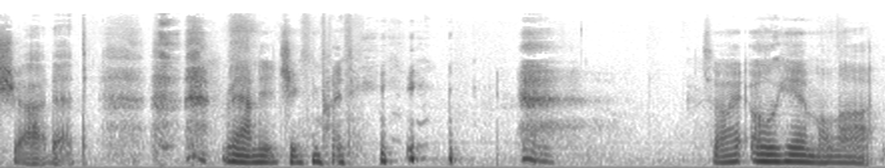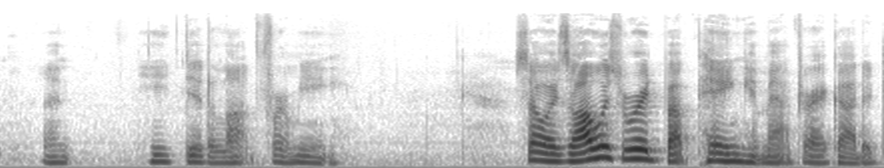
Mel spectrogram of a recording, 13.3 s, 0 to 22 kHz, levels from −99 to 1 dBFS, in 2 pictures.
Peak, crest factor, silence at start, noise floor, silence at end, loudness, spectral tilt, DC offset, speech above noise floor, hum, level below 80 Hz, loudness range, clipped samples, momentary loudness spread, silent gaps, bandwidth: -6 dBFS; 24 dB; 0 s; -64 dBFS; 0.05 s; -30 LUFS; -6.5 dB/octave; 0.1%; 35 dB; none; -70 dBFS; 13 LU; under 0.1%; 20 LU; none; 14 kHz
